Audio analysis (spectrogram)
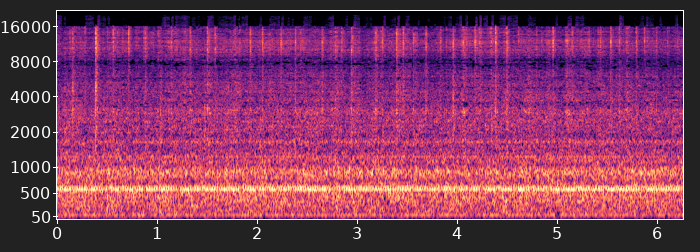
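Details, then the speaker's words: Strat 160KS welding inverter welding with its casing removed: steady crackling arc hiss over a faint thin whine, no low drone; quiet without the casing, whereas it hums once the casing is refitted. "молчит без кожуха молчит"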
